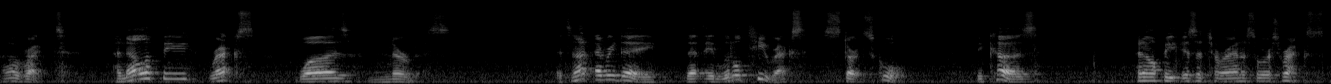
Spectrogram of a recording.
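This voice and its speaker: American male, school officer doing a kids' read-aloud. Very varied pitch, playful, chatty, faint background noise. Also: very animated, mellow. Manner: playful, rambling, with dramatic pauses. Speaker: school resource police officer reading to children. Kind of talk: picture-book read-aloud with chatty asides to children.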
